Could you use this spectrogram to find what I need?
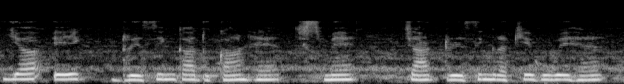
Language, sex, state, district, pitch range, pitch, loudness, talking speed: Hindi, female, Jharkhand, Deoghar, 210-230 Hz, 220 Hz, -13 LUFS, 115 wpm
